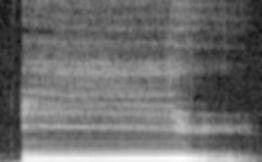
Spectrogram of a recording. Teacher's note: just an e sound with an ooh mouth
